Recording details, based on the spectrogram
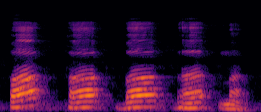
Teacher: इन सभी का उच्चारण कहां से होता है? होठों से।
